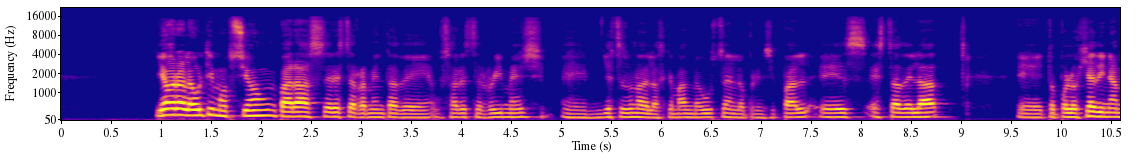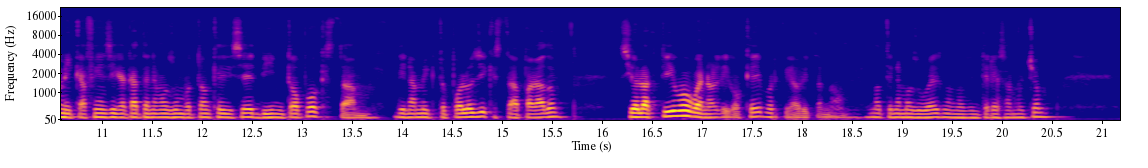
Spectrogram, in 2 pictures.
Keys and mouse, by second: 0.5 ctrl+z, 1.1 ctrl+z, 1.8 ctrl+z.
